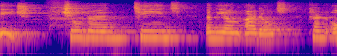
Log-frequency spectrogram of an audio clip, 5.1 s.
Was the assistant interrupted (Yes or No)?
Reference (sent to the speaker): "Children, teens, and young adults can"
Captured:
No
